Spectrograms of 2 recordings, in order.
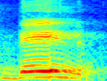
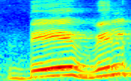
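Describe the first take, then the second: First: Said contracted into one syllable, they'll. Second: Said as separate full words, they will. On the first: "दे विल का बन गया देल" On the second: "दे विल का बन गया देल"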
